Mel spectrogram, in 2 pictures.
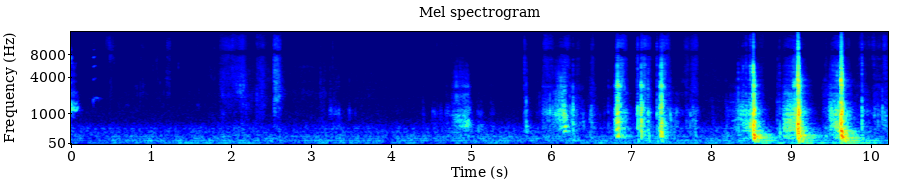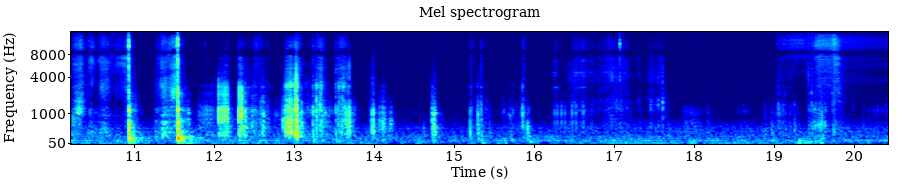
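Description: A filled rubber balloon being handled and squeezed in the hands. Its rubber squeaks and rubs against the skin in a run of sharp squeaks, loudest over several seconds in the middle.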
